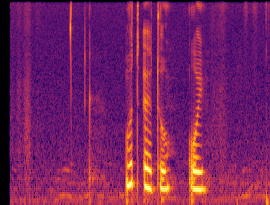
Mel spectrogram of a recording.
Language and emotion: Russian, neutral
